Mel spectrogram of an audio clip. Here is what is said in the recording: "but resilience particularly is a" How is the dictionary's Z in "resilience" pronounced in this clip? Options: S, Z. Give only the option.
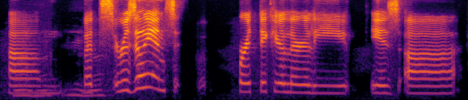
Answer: Z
